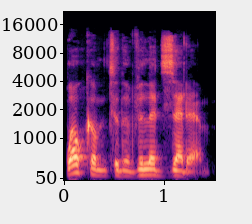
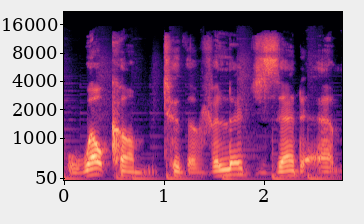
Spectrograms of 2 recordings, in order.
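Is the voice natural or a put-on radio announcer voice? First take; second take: natural; radio voice. First: It is said in a plain, natural speaking voice. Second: It is said in a put-on radio announcer voice.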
